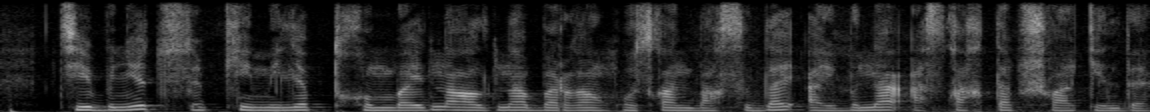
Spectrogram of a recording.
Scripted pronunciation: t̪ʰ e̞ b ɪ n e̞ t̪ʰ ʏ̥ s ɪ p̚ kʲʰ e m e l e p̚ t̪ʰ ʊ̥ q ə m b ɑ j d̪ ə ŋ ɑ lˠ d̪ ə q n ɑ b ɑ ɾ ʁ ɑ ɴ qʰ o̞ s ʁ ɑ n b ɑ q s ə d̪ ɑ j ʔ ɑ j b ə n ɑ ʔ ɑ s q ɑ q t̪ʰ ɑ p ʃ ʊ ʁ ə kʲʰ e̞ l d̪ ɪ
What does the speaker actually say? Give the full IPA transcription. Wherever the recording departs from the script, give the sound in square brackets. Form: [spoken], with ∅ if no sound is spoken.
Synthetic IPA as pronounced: t̪ʰ e̞ b ɪ n e̞ t̪ʰ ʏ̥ s ɪ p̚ kʲʰ e m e l e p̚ t̪ʰ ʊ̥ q ə m b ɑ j d̪ ə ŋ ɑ lˠ d̪ ə [∅] n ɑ b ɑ ɾ ʁ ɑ ɴ qʰ o̞ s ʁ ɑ n b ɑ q s ə d̪ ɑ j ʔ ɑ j b ə n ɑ ʔ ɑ s q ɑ q [t̪] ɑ p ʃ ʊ ʁ [ɑ] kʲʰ e̞ l d̪ ɪ

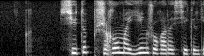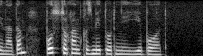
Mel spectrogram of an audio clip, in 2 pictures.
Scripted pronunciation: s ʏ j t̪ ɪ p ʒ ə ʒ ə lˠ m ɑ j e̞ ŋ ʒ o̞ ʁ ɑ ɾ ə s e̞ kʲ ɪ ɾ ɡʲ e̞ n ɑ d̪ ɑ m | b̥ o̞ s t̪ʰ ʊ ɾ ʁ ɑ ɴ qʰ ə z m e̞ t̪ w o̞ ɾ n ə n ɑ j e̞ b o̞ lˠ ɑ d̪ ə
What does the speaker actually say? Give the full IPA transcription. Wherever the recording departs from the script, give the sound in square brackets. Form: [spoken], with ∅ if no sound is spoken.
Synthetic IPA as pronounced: s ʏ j t̪ ɪ p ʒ ə [ʁ] ə lˠ m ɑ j e̞ ŋ ʒ o̞ ʁ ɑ ɾ ə s e̞ kʲ ɪ [l] ɡʲ e̞ n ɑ d̪ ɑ m | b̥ o̞ s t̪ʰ ʊ ɾ ʁ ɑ ɴ qʰ ə z m e̞ t̪ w o̞ ɾ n ə n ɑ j e̞ b o̞ lˠ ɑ d̪ ə

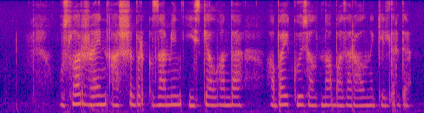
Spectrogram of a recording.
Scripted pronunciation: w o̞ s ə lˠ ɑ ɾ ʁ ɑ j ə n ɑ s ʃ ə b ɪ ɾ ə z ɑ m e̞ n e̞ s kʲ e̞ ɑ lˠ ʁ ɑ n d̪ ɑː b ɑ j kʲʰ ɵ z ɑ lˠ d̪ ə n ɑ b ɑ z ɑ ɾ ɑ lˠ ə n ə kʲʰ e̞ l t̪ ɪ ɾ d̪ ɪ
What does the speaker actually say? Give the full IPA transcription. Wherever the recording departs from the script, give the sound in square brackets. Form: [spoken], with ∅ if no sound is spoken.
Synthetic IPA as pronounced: w o̞ s ə lˠ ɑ ɾ [ʒ] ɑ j ə n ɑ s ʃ ə b ɪ ɾ ə z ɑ m e̞ n e̞ s kʲ e̞ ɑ lˠ ʁ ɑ n d̪ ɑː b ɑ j kʲʰ ɵ z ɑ lˠ d̪ ə n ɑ b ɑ z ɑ ɾ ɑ lˠ ə n ə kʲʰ e̞ l t̪ ɪ ɾ d̪ ɪ

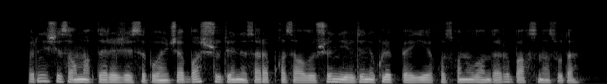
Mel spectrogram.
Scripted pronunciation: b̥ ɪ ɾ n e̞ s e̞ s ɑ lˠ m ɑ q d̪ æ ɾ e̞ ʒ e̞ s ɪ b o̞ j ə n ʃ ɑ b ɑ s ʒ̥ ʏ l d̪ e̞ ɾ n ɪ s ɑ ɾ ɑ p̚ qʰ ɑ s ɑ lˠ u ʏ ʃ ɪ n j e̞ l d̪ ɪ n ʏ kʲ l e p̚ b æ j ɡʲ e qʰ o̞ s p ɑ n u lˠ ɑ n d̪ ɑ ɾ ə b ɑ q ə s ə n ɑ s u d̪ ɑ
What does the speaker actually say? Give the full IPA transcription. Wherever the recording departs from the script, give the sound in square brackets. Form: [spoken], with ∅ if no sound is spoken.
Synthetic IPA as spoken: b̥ ɪ ɾ n e̞ [ʃ] e̞ s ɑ lˠ m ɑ q d̪ æ ɾ e̞ ʒ e̞ s ɪ b o̞ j ə n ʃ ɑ b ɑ s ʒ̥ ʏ l d̪ e̞ [∅] n ɪ s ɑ ɾ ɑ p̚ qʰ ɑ s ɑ lˠ u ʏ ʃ ɪ n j e̞ l d̪ ɪ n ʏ kʲ l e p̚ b æ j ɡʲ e qʰ o̞ s [q] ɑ n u lˠ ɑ n d̪ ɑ ɾ ə b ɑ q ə s ə n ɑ s u d̪ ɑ

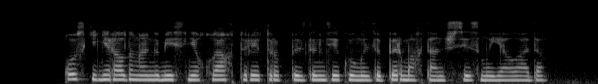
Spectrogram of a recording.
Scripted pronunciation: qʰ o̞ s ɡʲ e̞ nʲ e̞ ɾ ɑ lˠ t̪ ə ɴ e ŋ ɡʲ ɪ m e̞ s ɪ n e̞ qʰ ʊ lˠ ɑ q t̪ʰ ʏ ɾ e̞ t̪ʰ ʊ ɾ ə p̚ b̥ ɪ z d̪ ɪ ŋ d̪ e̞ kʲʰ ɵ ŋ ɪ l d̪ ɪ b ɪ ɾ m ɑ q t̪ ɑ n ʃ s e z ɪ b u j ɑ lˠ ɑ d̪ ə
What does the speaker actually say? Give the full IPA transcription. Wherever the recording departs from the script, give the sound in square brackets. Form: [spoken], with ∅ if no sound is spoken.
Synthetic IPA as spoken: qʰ o̞ s ɡʲ e̞ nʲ e̞ ɾ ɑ lˠ [d̪] ə ɴ [æ] ŋ ɡʲ ɪ m e̞ s ɪ n e̞ qʰ ʊ lˠ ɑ q t̪ʰ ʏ ɾ e̞ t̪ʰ ʊ ɾ ə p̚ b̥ ɪ z d̪ ɪ ŋ d̪ e̞ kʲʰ ɵ ŋ ɪ l d̪ ɪ b ɪ ɾ m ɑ q t̪ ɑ n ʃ s e z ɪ [m] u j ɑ lˠ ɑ d̪ ə

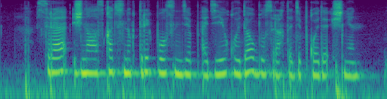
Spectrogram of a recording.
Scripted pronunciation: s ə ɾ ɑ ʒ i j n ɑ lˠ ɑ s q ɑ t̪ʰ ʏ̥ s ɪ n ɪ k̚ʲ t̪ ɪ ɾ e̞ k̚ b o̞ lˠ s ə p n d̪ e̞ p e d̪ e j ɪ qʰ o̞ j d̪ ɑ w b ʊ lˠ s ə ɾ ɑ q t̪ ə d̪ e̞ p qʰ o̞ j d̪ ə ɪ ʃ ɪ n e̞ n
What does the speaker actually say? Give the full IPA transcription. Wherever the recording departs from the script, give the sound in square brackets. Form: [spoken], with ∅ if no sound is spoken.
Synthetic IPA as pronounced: s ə ɾ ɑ ʒ i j n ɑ lˠ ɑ s q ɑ t̪ʰ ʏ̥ s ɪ n ɪ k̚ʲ t̪ ɪ ɾ e̞ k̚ b o̞ lˠ s ə [∅] n d̪ e̞ p [æ] d̪ e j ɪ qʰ o̞ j d̪ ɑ w b ʊ lˠ s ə ɾ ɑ q t̪ ə d̪ e̞ p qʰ o̞ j d̪ ə ɪ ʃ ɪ n e̞ n

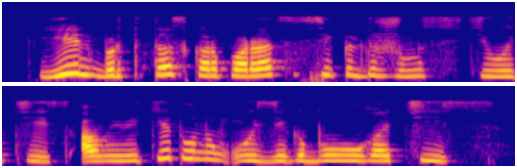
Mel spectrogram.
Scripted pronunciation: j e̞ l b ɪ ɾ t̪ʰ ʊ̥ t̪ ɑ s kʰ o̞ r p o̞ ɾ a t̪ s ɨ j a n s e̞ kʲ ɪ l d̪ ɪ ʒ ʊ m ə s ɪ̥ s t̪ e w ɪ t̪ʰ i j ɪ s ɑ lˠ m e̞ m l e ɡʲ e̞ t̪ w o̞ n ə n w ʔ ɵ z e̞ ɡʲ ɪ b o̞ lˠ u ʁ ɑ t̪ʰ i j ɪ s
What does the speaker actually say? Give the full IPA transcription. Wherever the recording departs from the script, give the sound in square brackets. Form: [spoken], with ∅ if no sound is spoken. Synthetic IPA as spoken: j e̞ l b ɪ ɾ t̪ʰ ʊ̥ t̪ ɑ s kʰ o̞ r p o̞ ɾ a t̪ s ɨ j a [∅] s e̞ kʲ ɪ l d̪ ɪ ʒ ʊ m ə s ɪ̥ s t̪ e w ɪ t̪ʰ i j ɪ s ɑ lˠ m e̞ m l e [kʲ] e̞ t̪ w o̞ n ə [ɴ] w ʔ ɵ z e̞ ɡʲ ɪ b o̞ lˠ u ʁ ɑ t̪ʰ i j ɪ s

